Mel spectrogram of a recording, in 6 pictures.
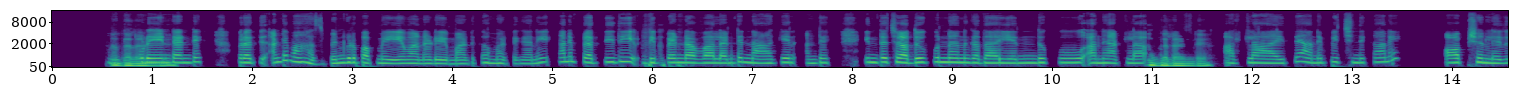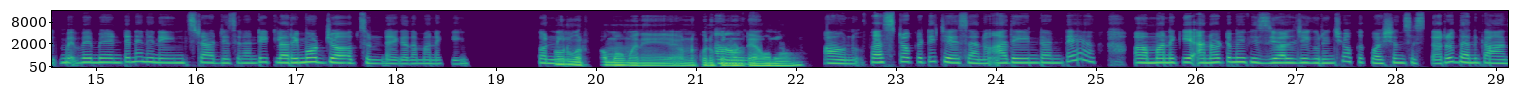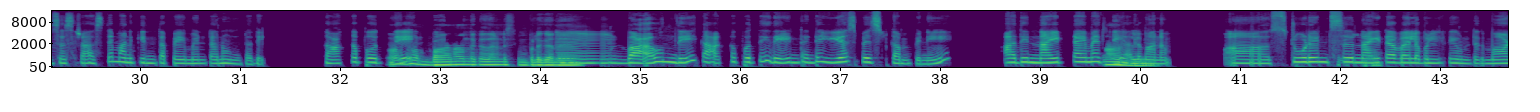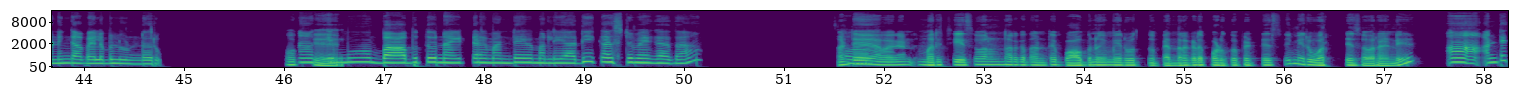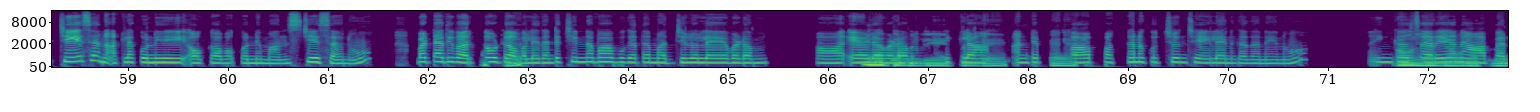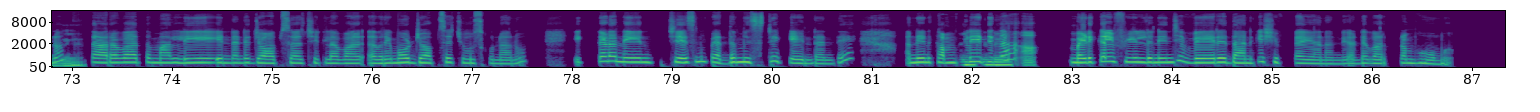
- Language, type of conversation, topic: Telugu, podcast, ఒక ఉద్యోగం విడిచి వెళ్లాల్సిన సమయం వచ్చిందని మీరు గుర్తించడానికి సహాయపడే సంకేతాలు ఏమేమి?
- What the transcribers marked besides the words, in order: in English: "హస్బెండ్"; other noise; in English: "డిపెండ్"; other background noise; in English: "ఆప్షన్"; in English: "స్టార్ట్"; in English: "రిమోట్ జాబ్స్"; in English: "వర్క్ ఫ్రమ్ హోమ్"; in English: "ఫస్ట్"; in English: "అనాటమీ, ఫిజియాలజీ"; in English: "క్వెషన్స్"; in English: "ఆన్సర్స్"; in English: "పేమెంట్"; in English: "సింపుల్"; in English: "యూఎస్ బేస్డ్ కంపెనీ"; in English: "నైట్"; in English: "స్టూడెంట్స్ నైట్ అవైలబిలిటీ"; in English: "మార్నింగ్ అవైలబుల్"; in English: "నైట్ టైమ్"; in English: "సో"; in English: "వర్క్"; in English: "మంత్స్"; in English: "బట్"; in English: "వర్కౌట్"; in English: "జాబ్ సెర్చ్"; in English: "రిమోట్"; in English: "మిస్టేక్"; in English: "కంప్లీట్‌గా మెడికల్ ఫీల్డ్"; in English: "షిఫ్ట్"; in English: "వర్క్ ఫ్రమ్ హోమ్"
